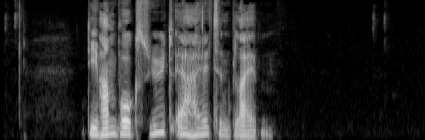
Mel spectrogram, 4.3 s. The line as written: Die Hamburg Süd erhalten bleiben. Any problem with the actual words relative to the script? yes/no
no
